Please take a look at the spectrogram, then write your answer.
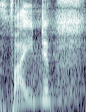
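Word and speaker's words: fight: Next word है दोस्तों एफ आई जी एच टी। तो एफ से हो जाता है फा। आई का उच्चारण आई जी एच टी से ट। इसे पढ़ा जाता है दोस्तों फाइट।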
